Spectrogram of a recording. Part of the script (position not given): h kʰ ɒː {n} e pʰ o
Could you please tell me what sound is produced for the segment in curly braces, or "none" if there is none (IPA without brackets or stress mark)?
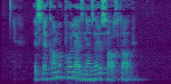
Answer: m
